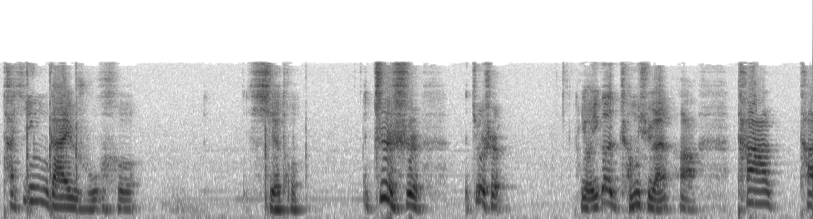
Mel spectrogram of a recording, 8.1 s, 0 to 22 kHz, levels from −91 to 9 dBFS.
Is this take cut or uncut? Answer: cut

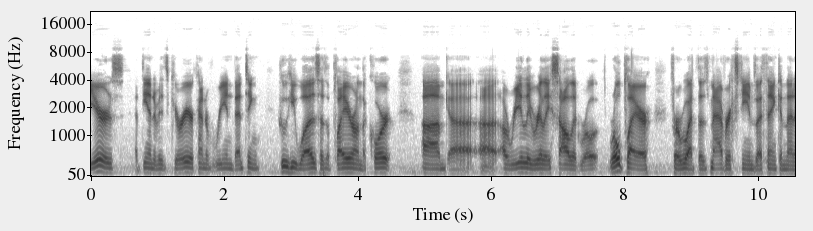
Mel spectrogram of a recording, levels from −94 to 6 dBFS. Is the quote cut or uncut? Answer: cut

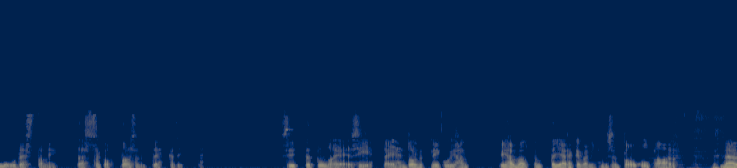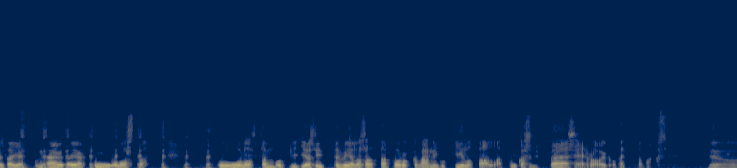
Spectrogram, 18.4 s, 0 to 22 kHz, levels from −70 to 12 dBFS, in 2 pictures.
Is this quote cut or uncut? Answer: uncut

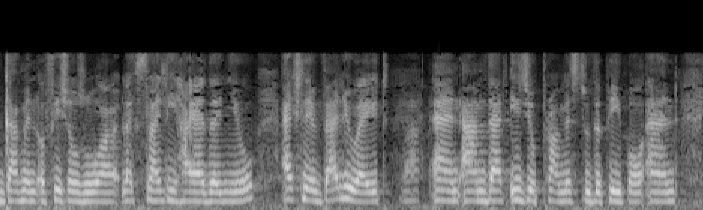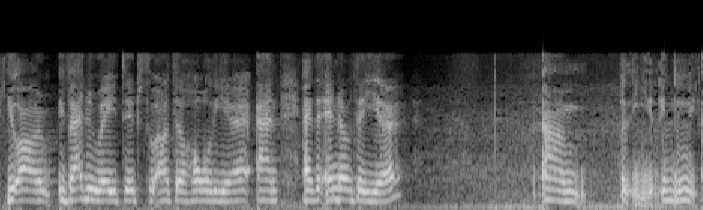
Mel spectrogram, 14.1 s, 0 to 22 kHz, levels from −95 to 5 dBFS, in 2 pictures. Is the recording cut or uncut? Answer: cut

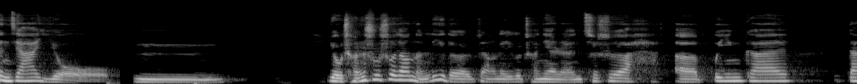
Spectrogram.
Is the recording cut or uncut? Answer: cut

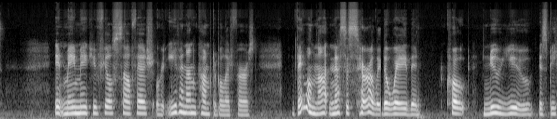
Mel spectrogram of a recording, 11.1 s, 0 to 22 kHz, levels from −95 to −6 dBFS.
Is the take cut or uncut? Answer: cut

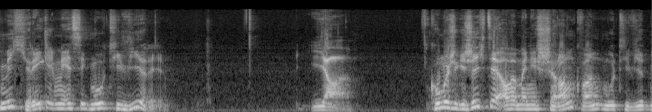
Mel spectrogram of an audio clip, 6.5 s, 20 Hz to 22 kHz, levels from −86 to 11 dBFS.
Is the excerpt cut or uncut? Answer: uncut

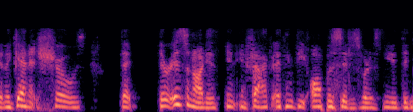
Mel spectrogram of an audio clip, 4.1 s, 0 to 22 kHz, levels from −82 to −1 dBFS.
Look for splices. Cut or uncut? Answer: cut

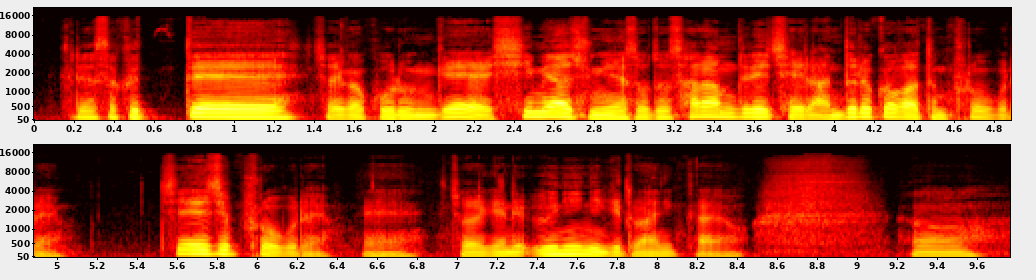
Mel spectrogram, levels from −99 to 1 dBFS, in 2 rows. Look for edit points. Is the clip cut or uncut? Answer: cut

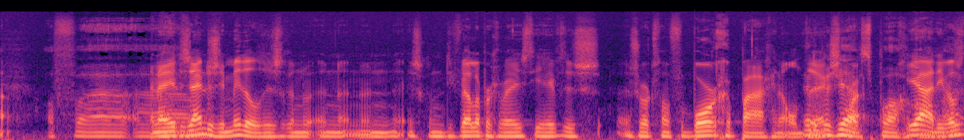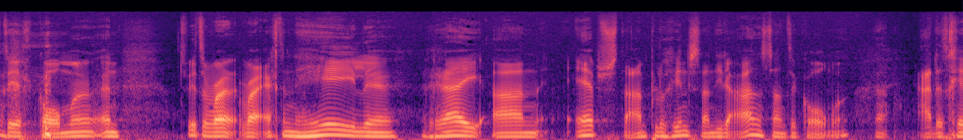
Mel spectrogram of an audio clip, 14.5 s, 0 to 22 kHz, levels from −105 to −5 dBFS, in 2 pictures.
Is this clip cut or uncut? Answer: uncut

